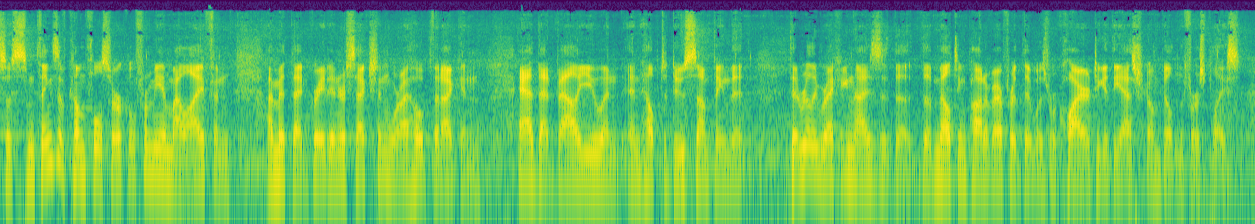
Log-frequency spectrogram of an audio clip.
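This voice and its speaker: Over noticeable background noise, a man with a fairly high pitch talks at a very fast pace in a monotone, flat intonation. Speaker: guest, grandson of former team owner. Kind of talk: radio interview.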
